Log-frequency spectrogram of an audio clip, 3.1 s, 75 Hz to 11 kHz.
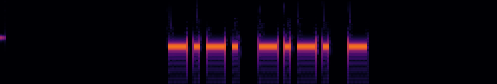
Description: Morse code, heard as a keyed tone, about 30 wpm, 700 Hz. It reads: CCT
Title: USA Call Sign Postfixes - 3 Letters 30wpm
